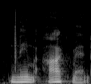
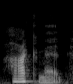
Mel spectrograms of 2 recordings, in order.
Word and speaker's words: Ahmed: And yes, you pronounce his name Ahmed. I know there's no C in there. But go look up how to pronounce his name. It's actually pronounced Ahmed.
